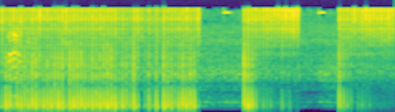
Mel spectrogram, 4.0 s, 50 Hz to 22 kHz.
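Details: Laser tattoo removal on a coloured tattoo with a new, powerful laser machine, a repeat treatment after an earlier removal elsewhere gave no result: rapid, steady clicking pulses at about 200 a minute in bursts with short pauses; faint room noise.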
